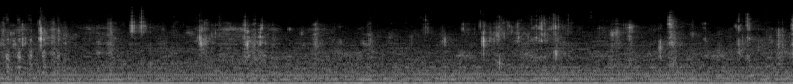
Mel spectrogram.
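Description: Two people biting into and chewing sauce-glazed fried chicken drumsticks: a scatter of short, irregular mouth clicks and smacks.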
